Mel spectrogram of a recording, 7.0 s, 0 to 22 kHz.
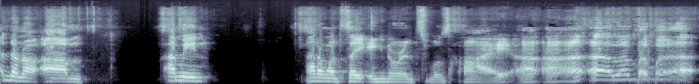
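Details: Adult man who has stuttered since about age 5 or 6, with speech therapy from age 5 to 18; stuttering in conversation.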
